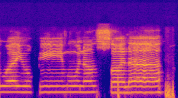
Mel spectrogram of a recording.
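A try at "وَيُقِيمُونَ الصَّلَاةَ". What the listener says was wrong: Wa yuqimuna itu ada panjang semuanya Bu. Diulang Bu.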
